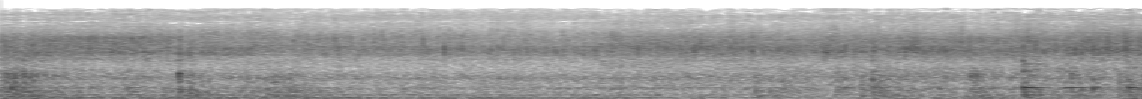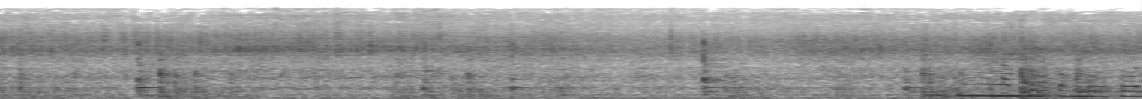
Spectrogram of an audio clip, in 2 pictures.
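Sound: chicken frying in a pan for chicken salona

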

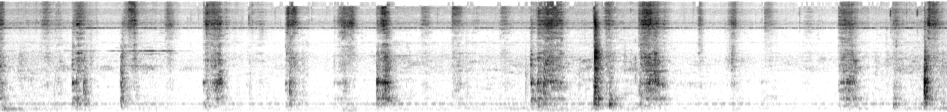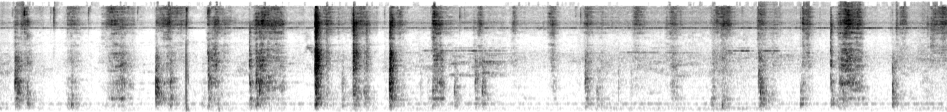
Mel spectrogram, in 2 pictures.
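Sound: roasting peanuts and coconut in a pan

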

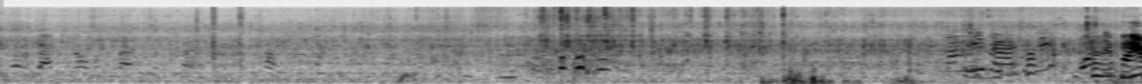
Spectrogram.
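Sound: child splashing and playing in water

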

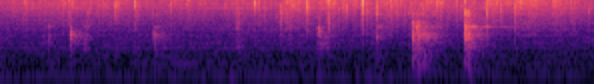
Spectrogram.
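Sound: stirring radish into sautéing garlic and spices in pan

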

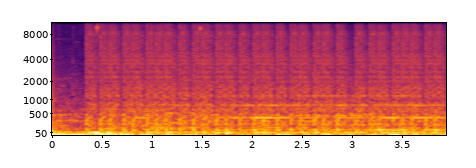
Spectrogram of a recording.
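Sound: gunfire in the video game Starbound

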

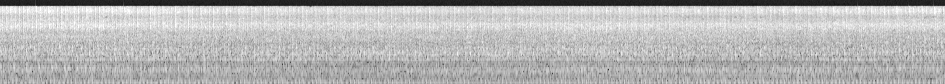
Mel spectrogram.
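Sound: vehicle engine idling

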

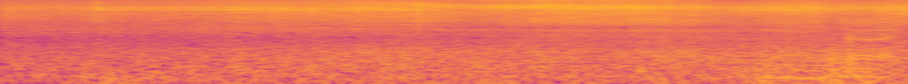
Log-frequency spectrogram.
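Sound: lake waves splashing over a pier

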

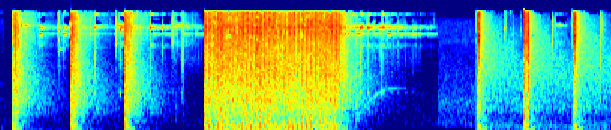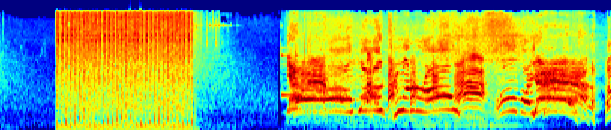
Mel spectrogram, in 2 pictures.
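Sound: KRISS Vector submachine gun shots

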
